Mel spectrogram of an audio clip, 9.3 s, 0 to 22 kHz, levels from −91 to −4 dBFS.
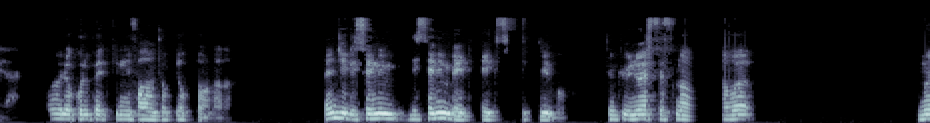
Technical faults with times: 6.55-9.25 periodic USB or driver dropouts

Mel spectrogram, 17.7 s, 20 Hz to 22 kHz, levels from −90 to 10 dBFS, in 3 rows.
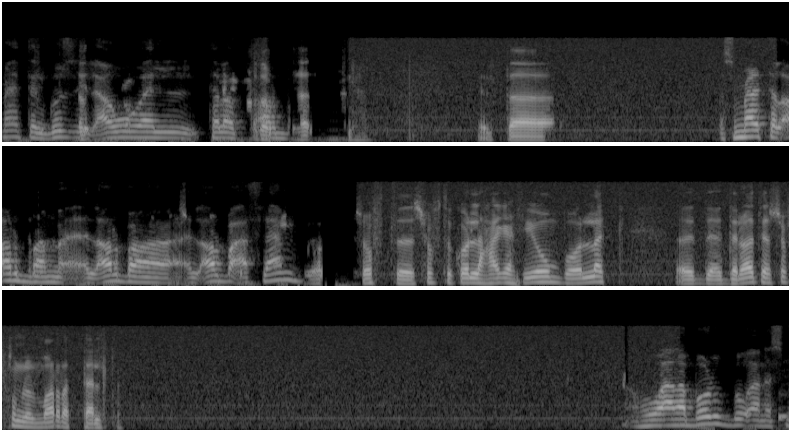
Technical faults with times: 0.00-0.23 background gated by the echo canceller
0.53-2.62 speech suppressed in double talk
5.84-6.67 background gated by the echo canceller
6.95-8.59 speech suppressed in double talk
16.44-16.50 echo leak
16.92-17.61 background gated by the echo canceller
17.61-17.69 echo leak

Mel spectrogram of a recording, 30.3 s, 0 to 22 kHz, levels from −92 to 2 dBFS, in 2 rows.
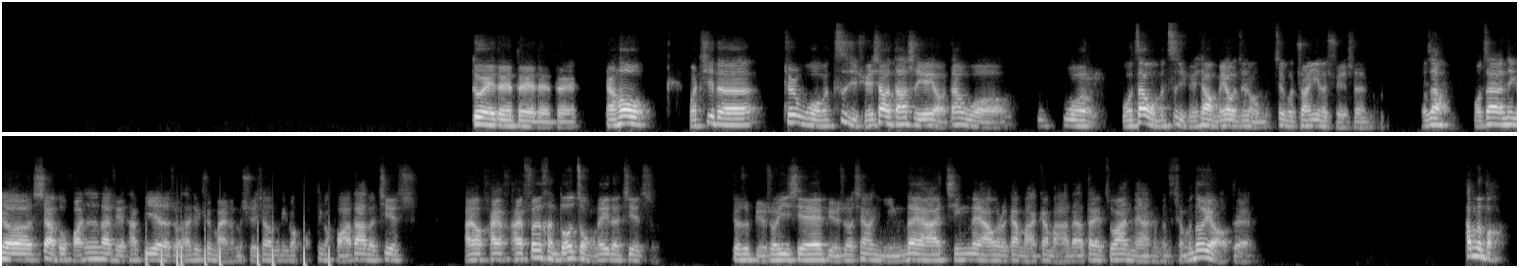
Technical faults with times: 16.59-18.43 train of clicks

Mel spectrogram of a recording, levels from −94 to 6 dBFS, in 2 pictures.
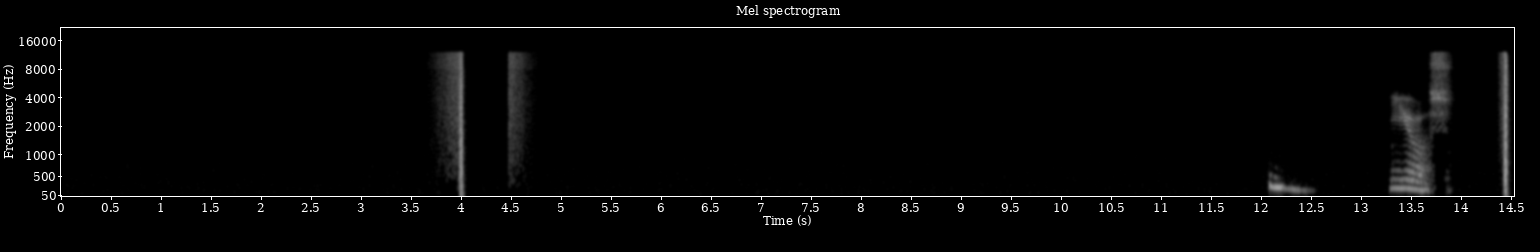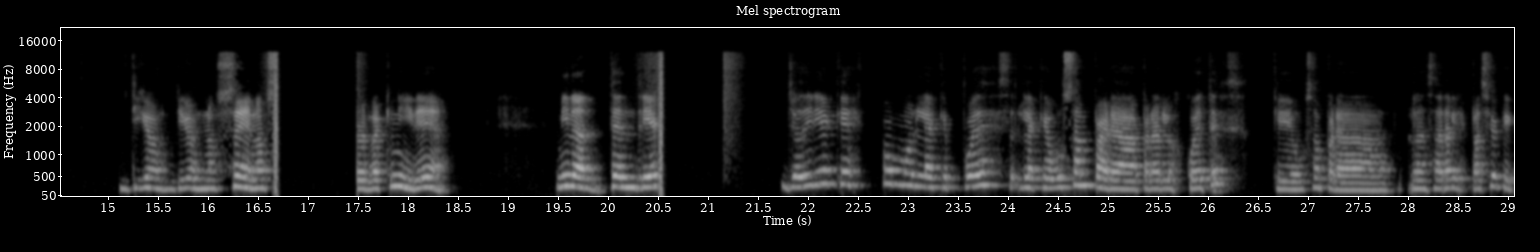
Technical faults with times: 3.69-4.72 wireless microphone squelch dropout
14.36-14.73 wireless microphone squelch dropout
16.50-17.61 wireless microphone squelch dropout
20.25-21.36 wireless microphone squelch dropout

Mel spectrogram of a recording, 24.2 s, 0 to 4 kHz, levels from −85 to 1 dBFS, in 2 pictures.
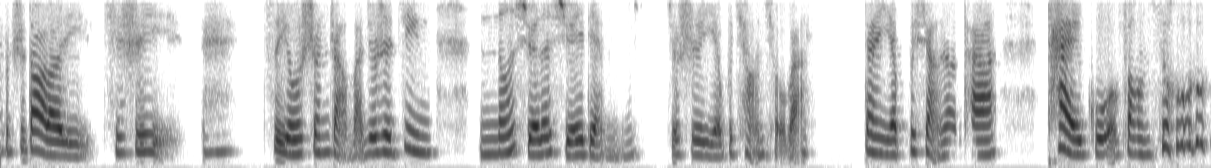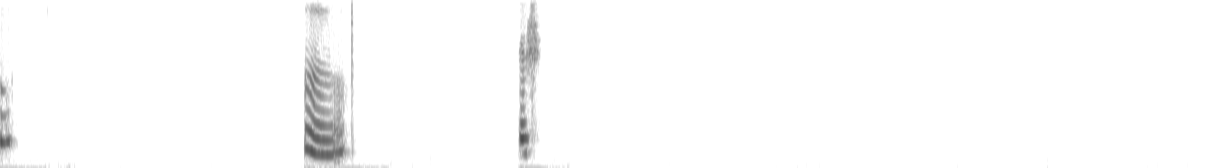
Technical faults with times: none

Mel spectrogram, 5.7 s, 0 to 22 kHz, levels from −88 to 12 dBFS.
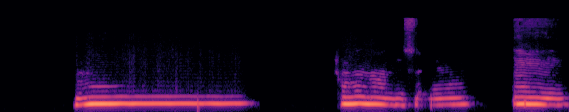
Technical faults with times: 1.95-1.99 short concealed packet loss
2.81-2.85 short concealed packet loss

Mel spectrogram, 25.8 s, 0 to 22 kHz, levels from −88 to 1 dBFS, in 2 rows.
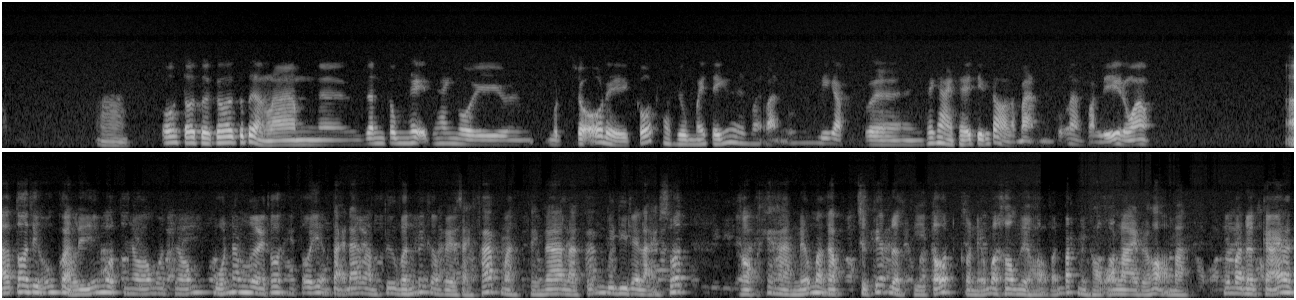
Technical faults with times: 0.00-0.07 echo leak
13.89-15.42 echo leak
15.73-19.09 echo leak
19.41-20.70 echo leak
21.35-22.94 echo leak
23.27-23.33 echo leak
24.59-25.55 echo leak

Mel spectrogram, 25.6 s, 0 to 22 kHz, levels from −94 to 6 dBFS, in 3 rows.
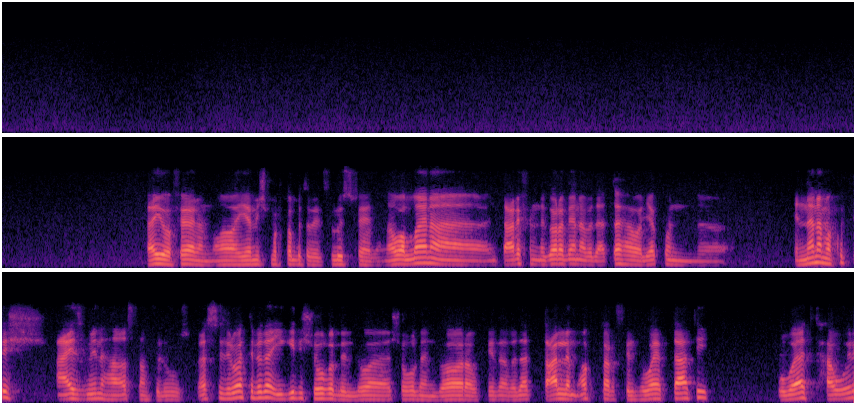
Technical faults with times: none

